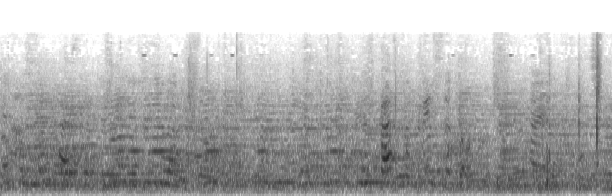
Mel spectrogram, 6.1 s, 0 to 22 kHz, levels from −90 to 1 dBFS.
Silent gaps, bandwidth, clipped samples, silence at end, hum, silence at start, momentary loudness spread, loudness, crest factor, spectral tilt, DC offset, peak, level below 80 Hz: none; 11.5 kHz; under 0.1%; 0 s; none; 0 s; 7 LU; -25 LUFS; 24 dB; -5.5 dB/octave; under 0.1%; -2 dBFS; -60 dBFS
